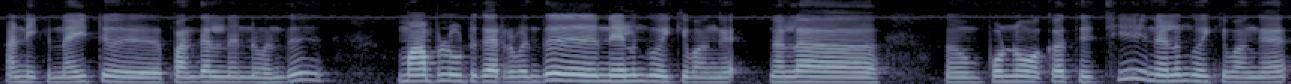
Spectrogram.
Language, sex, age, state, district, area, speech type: Tamil, female, 60+, Tamil Nadu, Dharmapuri, rural, spontaneous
